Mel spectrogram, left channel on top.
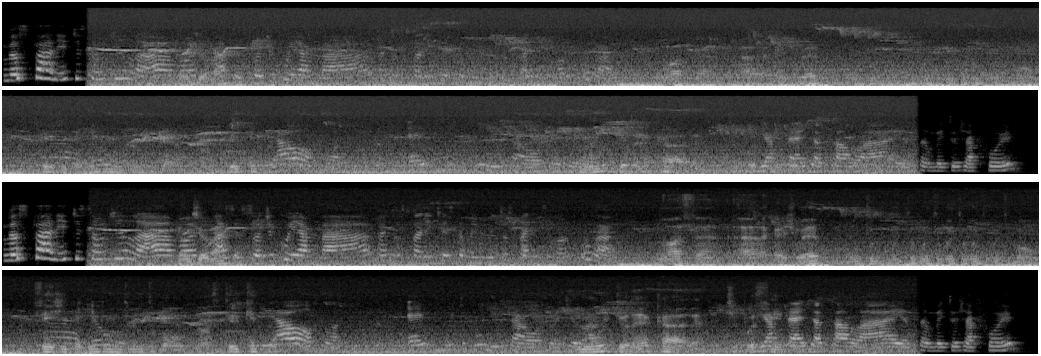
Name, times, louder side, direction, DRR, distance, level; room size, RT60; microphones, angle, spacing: voice 1, 0.0-6.2 10.8-11.7 12.8-13.8 14.4-16.4 17.9-20.5, right 2 dB, 25° right, 0.8 m, -31 dB
sound 1, 0.8-19.5, left 1 dB, 35° left, 0.6 m, -25 dB
voice 2, 1.8-2.4 6.5-10.4 10.7-13.5 16.1-18.5, right 3 dB, 70° right, 0.6 m, -31 dB
4.3 x 2.6 x 2.6 m
head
